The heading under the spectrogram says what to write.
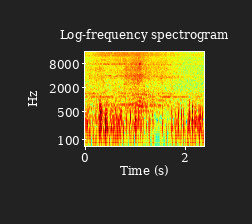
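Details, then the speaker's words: MJX Bugs 3 quadcopter on a 3-cell (3S) battery instead of the stock pack, at full throttle: an even, buzzy propeller drone holding steady with no surging and no oscillation, much stronger than on 2-cell. Normal motor sound at full throttle. "yeah that's a full Pelt nothing like God there huge difference in this two and three cell"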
